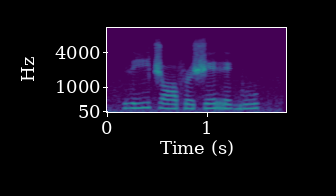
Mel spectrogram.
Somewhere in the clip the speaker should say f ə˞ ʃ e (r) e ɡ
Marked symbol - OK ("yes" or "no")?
yes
